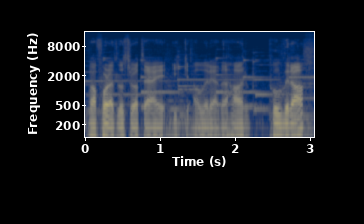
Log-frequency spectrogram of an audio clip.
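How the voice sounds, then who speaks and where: A man's voice: low voice, level tone, over music. A man hosting a storytelling podcast in a dry, teasing way. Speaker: podcast host. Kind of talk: casual podcast chat.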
